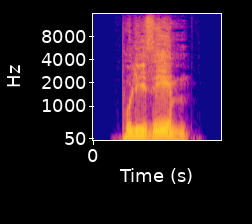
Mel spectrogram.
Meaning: polysemous
- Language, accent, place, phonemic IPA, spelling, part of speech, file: German, Germany, Berlin, /polyˈzeːm/, polysem, adjective, De-polysem.ogg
